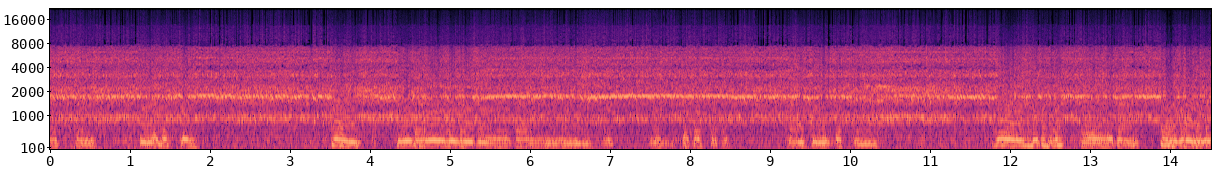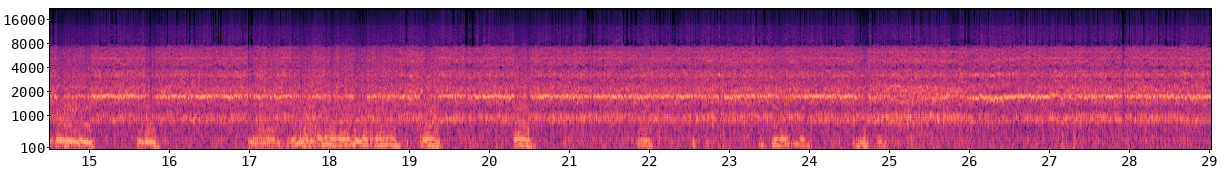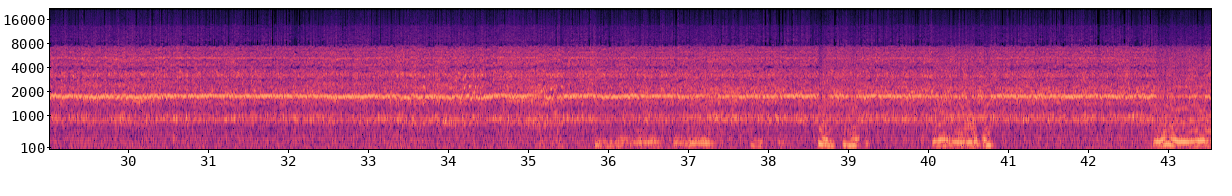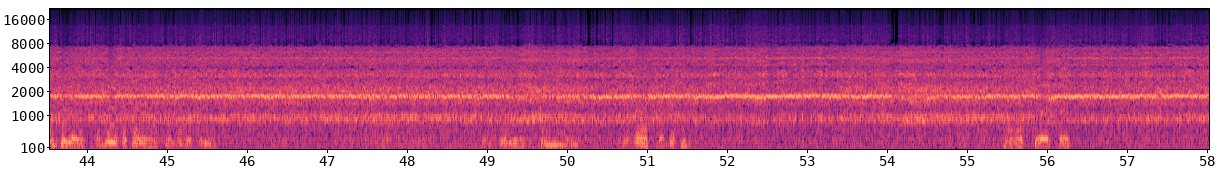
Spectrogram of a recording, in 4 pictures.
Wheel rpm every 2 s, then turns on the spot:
230, 230, 230, 230, 230, 230, 230, 230, 240, 230, 230, 230, 230, 230, 230, 230, 230, 220, 230, 230, 230, 240, 240, 240, 230, 230, 230, 230, 230.
none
